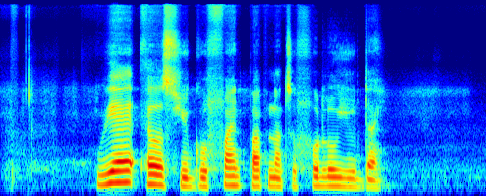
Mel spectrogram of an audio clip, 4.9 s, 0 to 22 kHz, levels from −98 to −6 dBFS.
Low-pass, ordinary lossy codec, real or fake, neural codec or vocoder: none; none; fake; autoencoder, 48 kHz, 32 numbers a frame, DAC-VAE, trained on Japanese speech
